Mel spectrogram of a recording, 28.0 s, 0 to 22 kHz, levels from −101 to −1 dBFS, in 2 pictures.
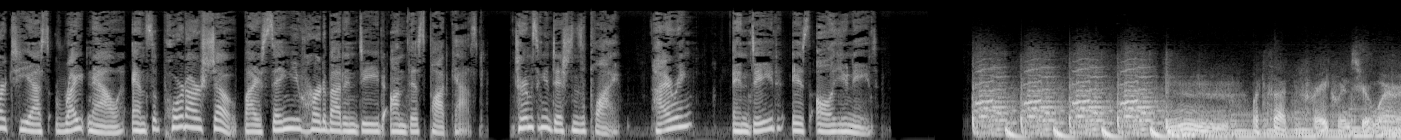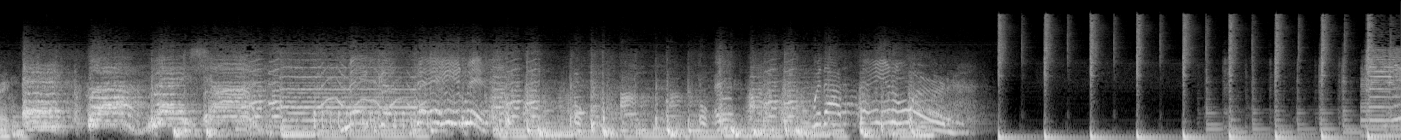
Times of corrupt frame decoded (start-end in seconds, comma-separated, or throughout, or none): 13.74-13.77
